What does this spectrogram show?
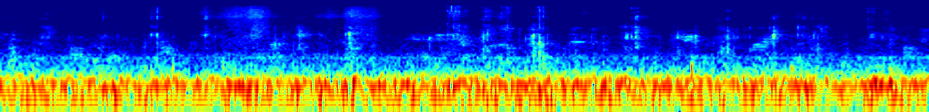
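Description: Close-miked chewing of a mouthful of spicy Mie Kober noodles, with many small wet mouth clicks, over a steady low hum.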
